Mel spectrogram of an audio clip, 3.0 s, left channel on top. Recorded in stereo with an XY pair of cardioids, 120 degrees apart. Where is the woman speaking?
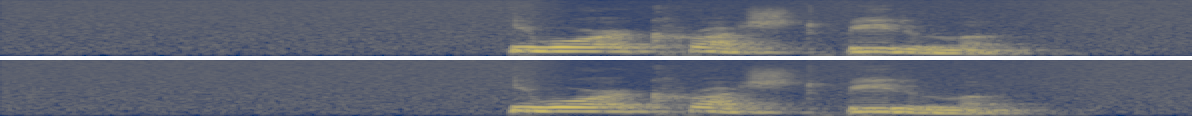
Straight ahead, 0.6 m.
